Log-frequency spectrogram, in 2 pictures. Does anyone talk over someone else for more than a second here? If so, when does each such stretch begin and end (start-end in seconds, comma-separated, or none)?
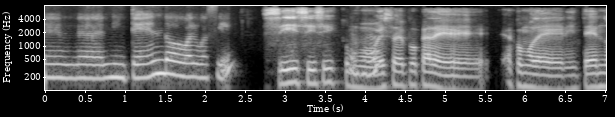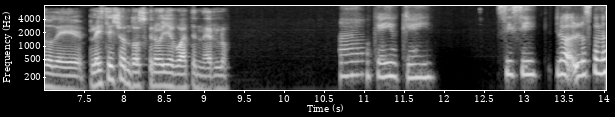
none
